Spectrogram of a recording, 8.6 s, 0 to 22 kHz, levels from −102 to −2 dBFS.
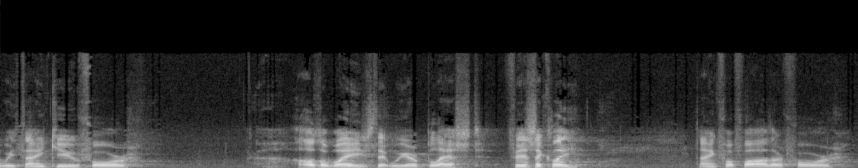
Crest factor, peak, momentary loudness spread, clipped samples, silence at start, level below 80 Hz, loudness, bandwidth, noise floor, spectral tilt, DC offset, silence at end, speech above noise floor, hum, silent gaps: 20 dB; -4 dBFS; 15 LU; under 0.1%; 0 s; -66 dBFS; -24 LUFS; 15 kHz; -58 dBFS; -5 dB/octave; under 0.1%; 0.15 s; 34 dB; none; none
